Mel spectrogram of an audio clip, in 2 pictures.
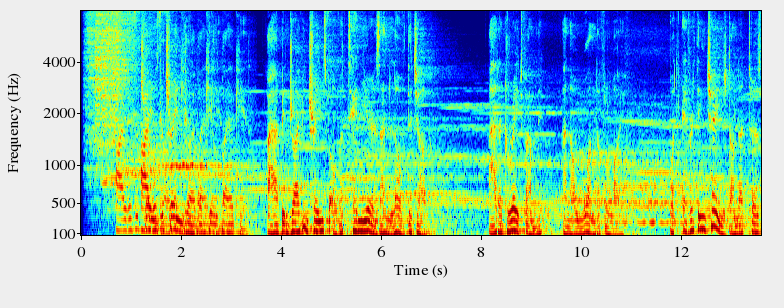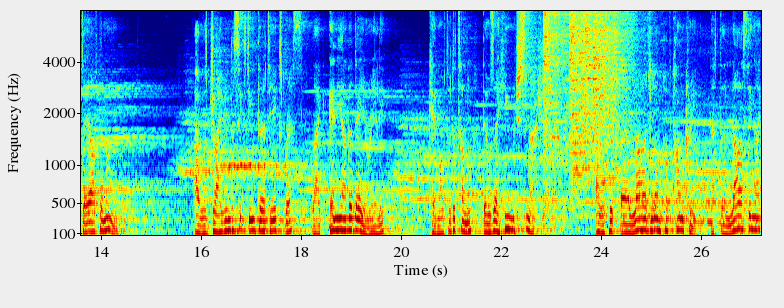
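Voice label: English Jamaican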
